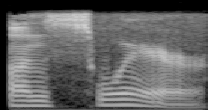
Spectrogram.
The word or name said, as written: unswear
